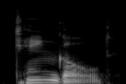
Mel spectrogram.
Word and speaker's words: tangled: her hair is tangled, using the nasal sound and the hard g, tangled.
